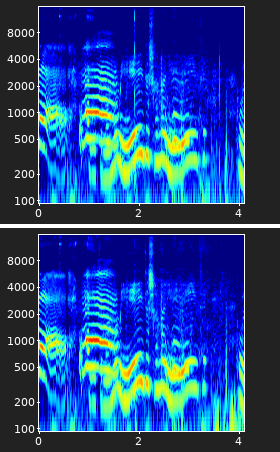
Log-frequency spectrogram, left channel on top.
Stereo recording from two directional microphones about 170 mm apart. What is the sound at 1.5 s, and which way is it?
A child's voice, 15° right (ahead or behind).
